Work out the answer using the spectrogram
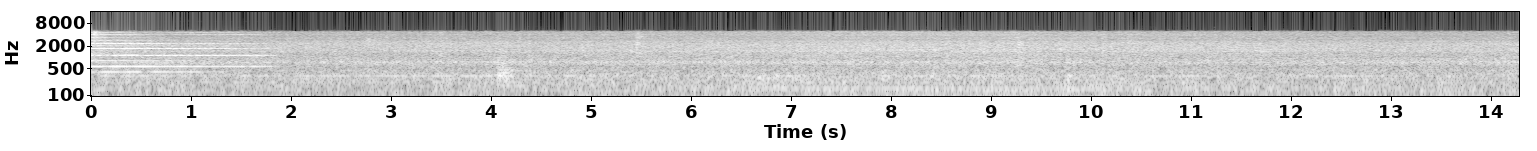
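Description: A train horn chord dies away in the first two seconds, followed by the steady running noise of a passenger train moving along the track.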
